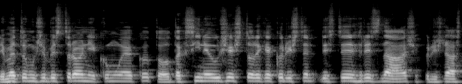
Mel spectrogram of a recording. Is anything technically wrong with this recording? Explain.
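Yes, there's one glitch. At about 4.3 s there's a bit error spike: a single sample jumps to roughly -24 dBFS when one bit flips in memory or on a digital link, then snaps straight back. You hear it as one sharp, broadband tick that has nothing to do with the speech.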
